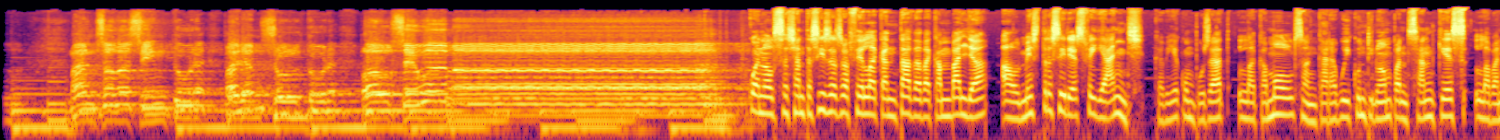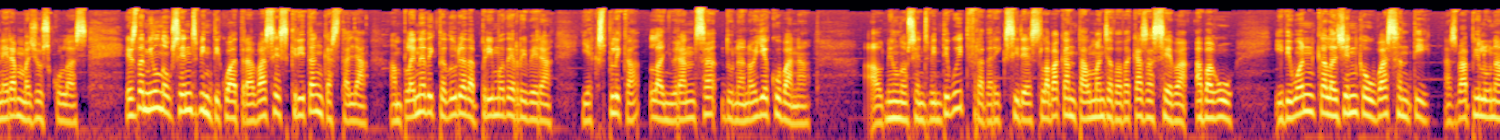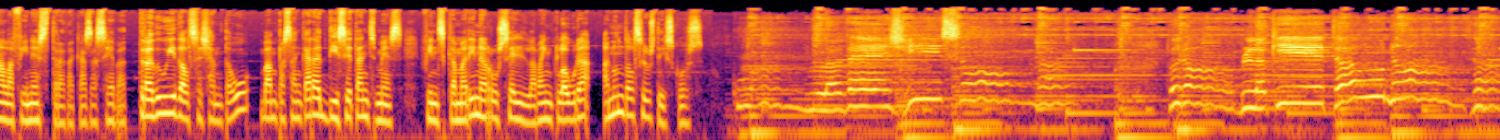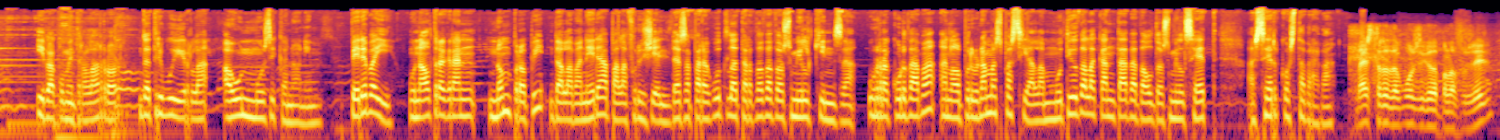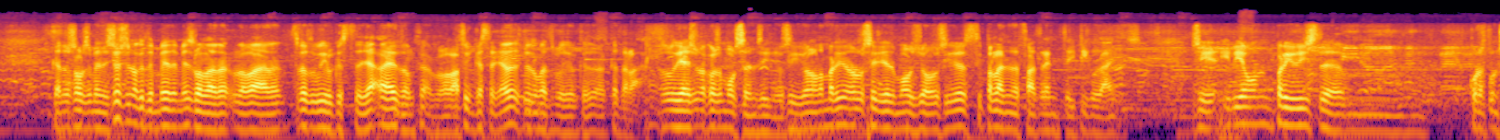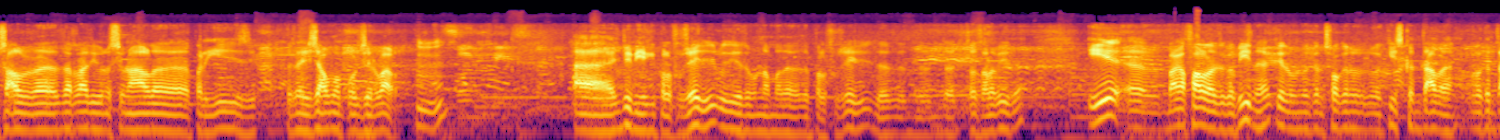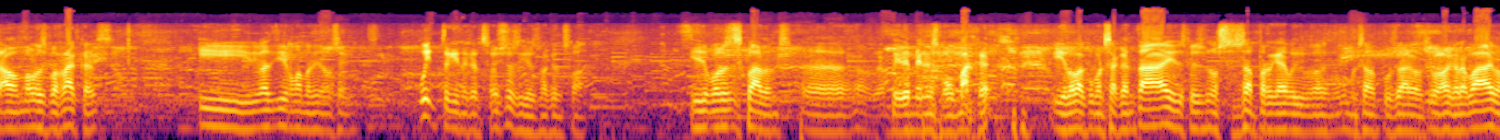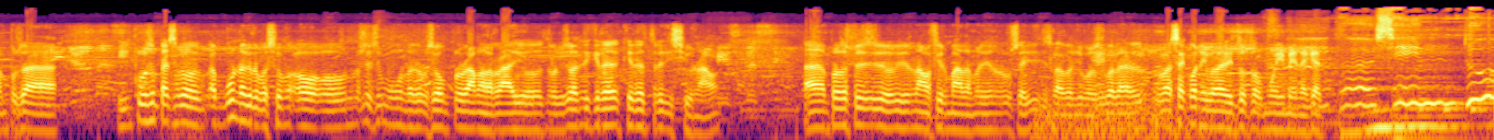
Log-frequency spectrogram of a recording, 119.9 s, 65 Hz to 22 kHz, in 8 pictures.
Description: Reportatge 50 anys de la cantada d'havaneres a Calella - Ràdio Girona, 2016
